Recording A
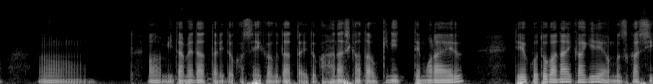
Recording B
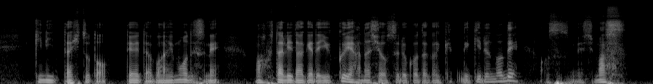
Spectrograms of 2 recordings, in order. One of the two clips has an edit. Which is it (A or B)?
A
